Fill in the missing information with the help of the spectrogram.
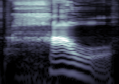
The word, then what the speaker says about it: Raul: His name is actually pronounced Howl.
